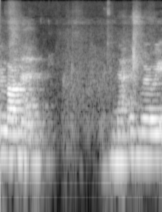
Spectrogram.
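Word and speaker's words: לָמֶד: All right, we were at the letter lamed.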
